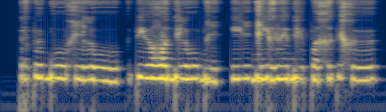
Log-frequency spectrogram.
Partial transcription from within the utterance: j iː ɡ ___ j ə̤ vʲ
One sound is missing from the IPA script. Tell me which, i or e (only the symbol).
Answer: i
